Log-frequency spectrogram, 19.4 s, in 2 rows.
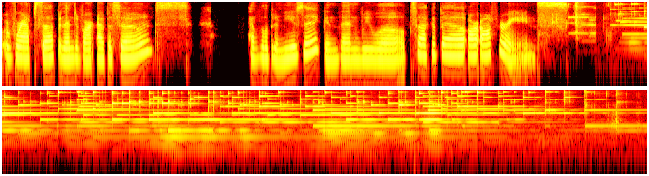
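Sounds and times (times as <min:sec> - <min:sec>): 
speech: 0:00.0 - 0:02.8, 0:03.7 - 0:08.6
chimes: 0:08.6 - 0:19.3.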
